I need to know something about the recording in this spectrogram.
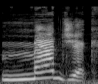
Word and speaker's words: magic: "Magic has a soft G like Jim and a hard C like cup," she said.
